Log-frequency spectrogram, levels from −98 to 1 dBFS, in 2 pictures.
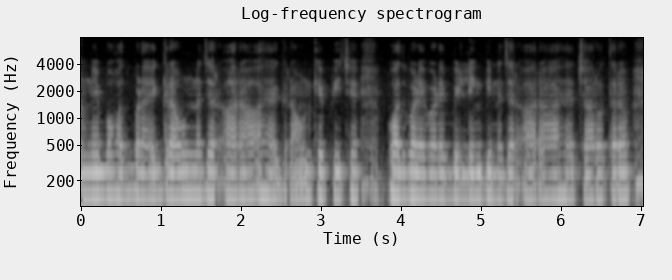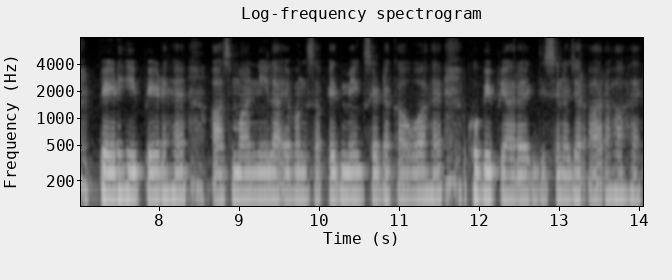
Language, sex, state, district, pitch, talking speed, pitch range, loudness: Hindi, male, Bihar, Gopalganj, 130 Hz, 180 wpm, 125-130 Hz, -35 LUFS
